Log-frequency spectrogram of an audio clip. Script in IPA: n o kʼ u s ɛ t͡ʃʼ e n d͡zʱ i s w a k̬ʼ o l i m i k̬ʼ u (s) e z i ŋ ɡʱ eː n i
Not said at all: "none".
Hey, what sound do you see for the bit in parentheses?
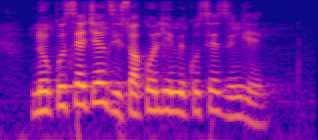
s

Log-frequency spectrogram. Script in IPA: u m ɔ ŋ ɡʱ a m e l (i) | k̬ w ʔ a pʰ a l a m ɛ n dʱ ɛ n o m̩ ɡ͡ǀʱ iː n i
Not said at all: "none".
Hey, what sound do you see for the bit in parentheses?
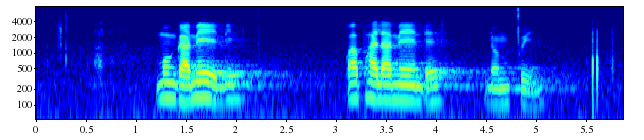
i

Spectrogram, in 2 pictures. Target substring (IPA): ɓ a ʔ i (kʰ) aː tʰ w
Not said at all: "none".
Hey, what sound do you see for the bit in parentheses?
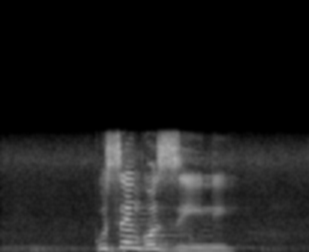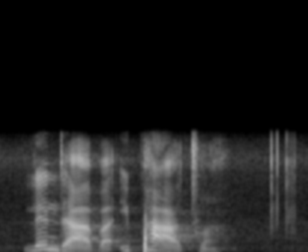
pʰ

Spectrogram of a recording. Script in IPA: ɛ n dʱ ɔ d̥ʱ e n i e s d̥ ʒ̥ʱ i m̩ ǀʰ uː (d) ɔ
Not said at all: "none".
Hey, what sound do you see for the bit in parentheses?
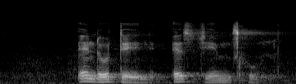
n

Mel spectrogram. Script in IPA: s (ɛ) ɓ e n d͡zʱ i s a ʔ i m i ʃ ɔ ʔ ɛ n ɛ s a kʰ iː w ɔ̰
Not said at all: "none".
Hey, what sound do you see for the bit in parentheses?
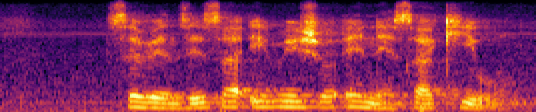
ɛ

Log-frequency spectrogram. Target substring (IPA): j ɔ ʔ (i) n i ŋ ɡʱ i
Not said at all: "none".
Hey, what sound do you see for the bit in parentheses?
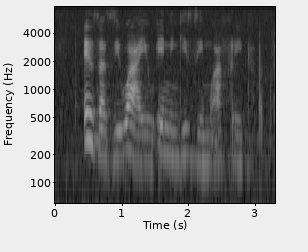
e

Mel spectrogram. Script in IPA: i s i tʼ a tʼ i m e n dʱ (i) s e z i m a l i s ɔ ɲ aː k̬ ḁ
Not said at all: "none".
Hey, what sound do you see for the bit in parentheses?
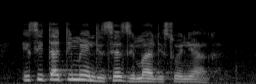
i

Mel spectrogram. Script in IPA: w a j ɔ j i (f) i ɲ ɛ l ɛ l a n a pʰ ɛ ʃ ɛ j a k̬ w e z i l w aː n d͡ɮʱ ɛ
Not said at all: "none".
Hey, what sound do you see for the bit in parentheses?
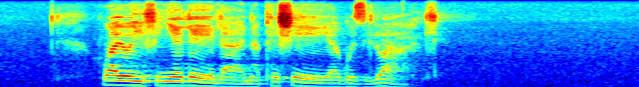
f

